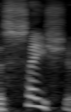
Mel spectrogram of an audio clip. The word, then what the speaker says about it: seiche: Oceanographers also talk of another thing that most people have trouble getting a hold of, the Seiche effect. Think of it as the slosh. – Spell that. Can you spell it? – S-E-I-C-H-E. – S-E-I-C-H-E, the Seiche effect.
